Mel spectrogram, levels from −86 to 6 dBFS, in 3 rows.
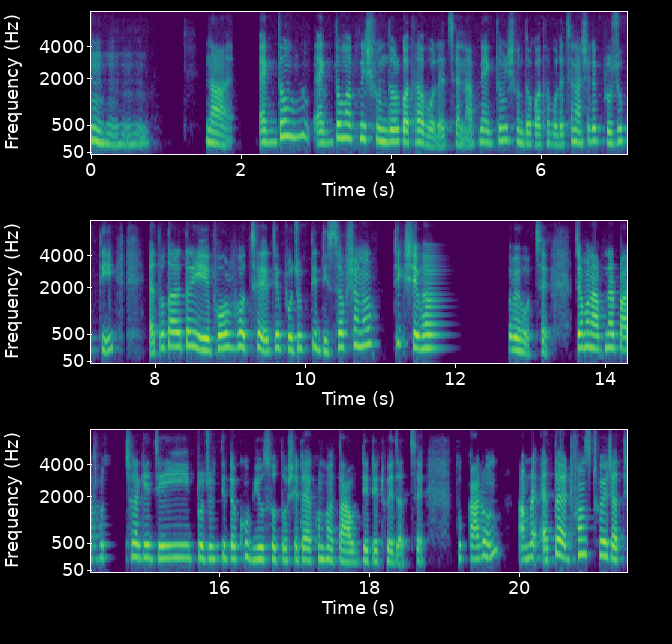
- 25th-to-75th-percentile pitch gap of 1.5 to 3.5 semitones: No, average, 4.0 semitones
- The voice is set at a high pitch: Yes, high, 225 Hz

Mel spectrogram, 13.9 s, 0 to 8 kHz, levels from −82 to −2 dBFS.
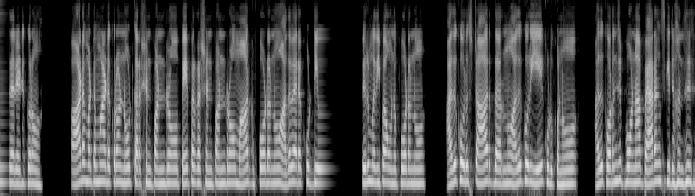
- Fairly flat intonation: Yes, narrow, 1.5 semitones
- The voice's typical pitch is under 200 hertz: No, high, 220 Hz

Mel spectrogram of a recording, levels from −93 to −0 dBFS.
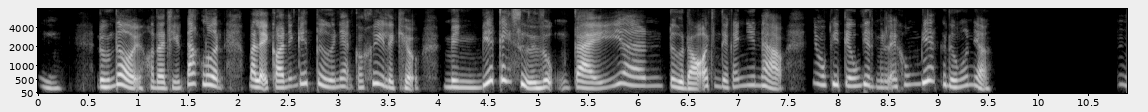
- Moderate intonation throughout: No, wide, 6.3 semitones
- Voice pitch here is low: No, very high, 265 Hz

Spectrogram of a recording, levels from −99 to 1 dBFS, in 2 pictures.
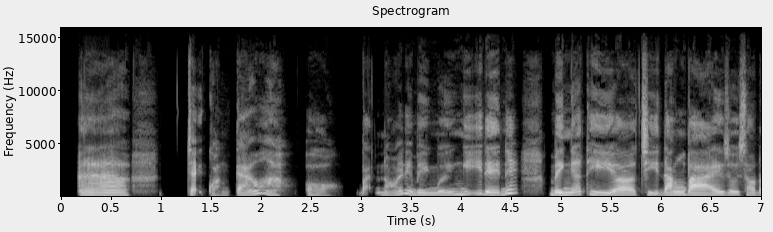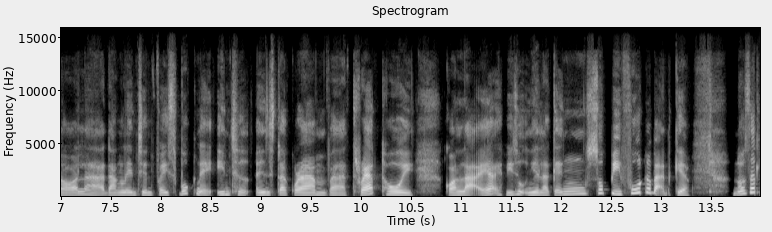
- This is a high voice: Yes, high, 200 Hz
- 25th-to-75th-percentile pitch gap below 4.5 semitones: Yes, average, 3.9 semitones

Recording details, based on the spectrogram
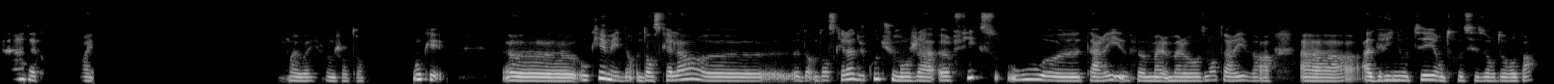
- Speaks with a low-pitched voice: No, medium, 180 Hz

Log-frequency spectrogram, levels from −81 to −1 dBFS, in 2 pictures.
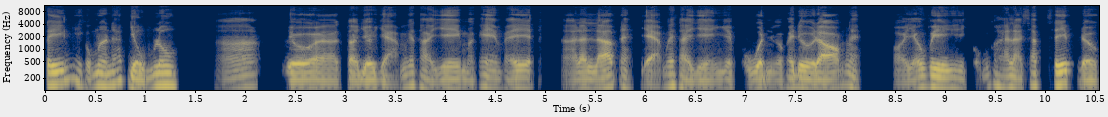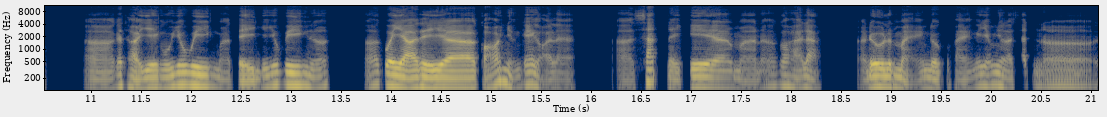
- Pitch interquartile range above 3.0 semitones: Yes, average, 4.8 semitones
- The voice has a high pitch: No, low, 100 Hz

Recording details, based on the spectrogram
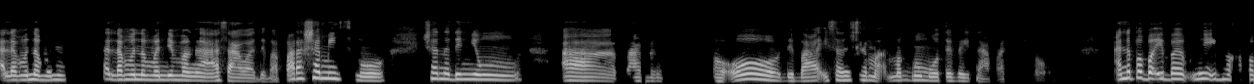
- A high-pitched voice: Yes, high, 205 Hz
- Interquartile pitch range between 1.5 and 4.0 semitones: No, average, 5.1 semitones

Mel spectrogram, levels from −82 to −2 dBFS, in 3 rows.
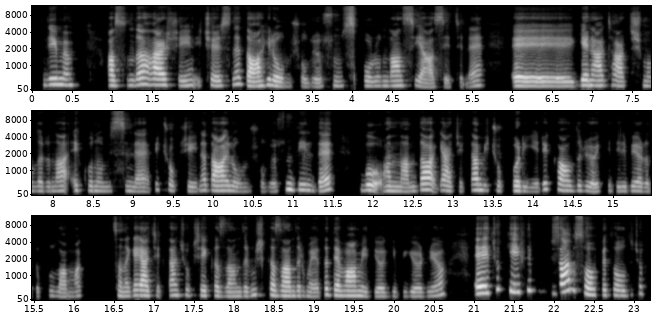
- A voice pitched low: No, high, 195 Hz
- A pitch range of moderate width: Yes, average, 3.4 semitones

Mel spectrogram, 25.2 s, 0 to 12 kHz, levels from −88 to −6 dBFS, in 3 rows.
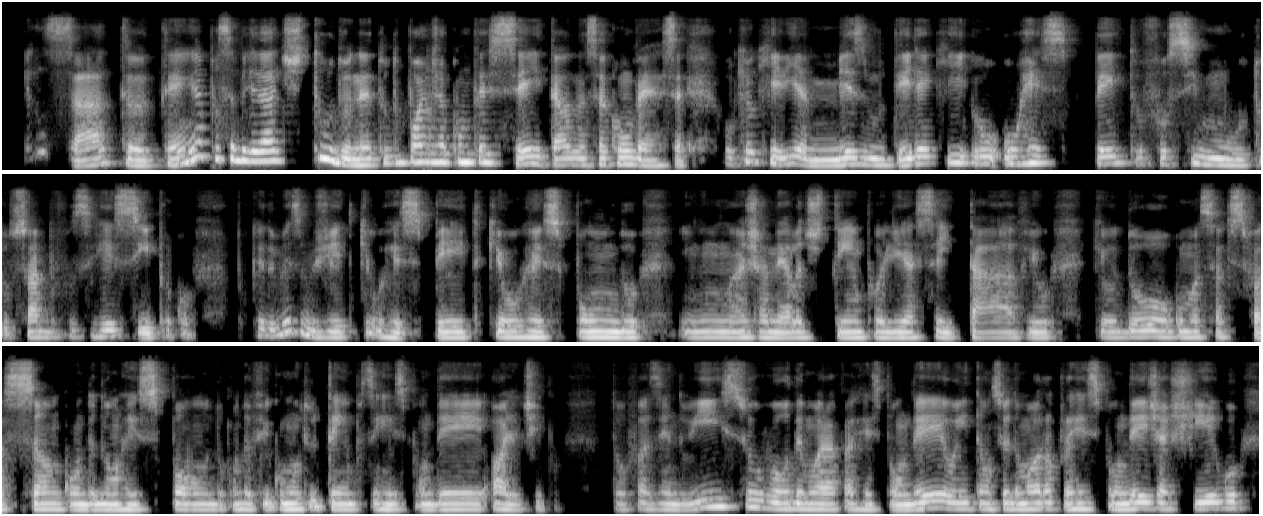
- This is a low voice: Yes, low, 115 Hz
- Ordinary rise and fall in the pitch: Yes, average, 3.8 semitones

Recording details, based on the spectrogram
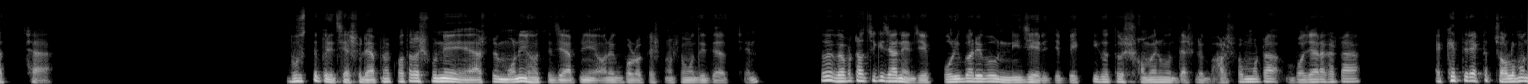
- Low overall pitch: Yes, low, 115 Hz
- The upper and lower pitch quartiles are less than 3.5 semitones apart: No, wide, 5.5 semitones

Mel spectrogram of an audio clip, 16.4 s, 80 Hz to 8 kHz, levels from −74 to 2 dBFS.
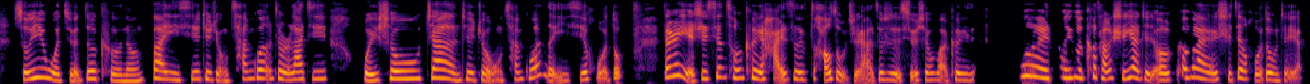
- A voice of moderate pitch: No, very high, 265 Hz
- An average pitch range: Yes, average, 3.7 semitones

